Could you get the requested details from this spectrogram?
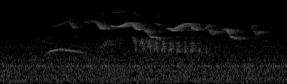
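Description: Plain parakeets give shrill, high chattering calls in quick wavering bursts, with one lower whistled note early on, over steady background hiss.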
